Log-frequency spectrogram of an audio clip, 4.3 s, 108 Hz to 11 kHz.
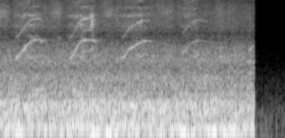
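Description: Short, high, rising voiced sounds with each rapid breath, about 70 a minute, over heavy low rumbling noise: expiratory grunting.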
